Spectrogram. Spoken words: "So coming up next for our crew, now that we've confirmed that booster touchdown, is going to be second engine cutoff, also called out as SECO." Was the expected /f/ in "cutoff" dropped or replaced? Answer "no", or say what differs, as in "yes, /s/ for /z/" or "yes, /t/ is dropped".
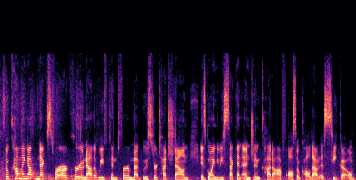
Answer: no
